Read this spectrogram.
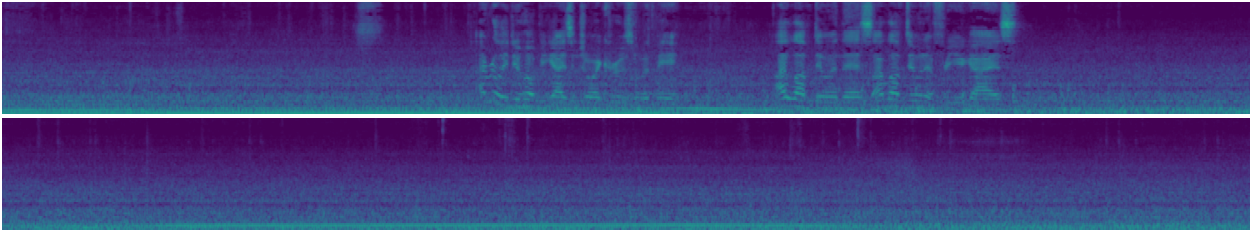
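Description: A car engine hums steadily.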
